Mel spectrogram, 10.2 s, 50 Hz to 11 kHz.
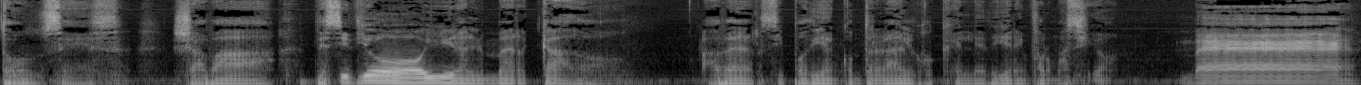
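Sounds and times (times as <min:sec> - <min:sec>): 
speech: 0:00.3 - 0:04.7, 0:05.3 - 0:10.1
sheep bleating: 0:08.8 - 0:10.1.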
